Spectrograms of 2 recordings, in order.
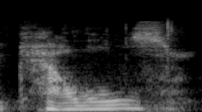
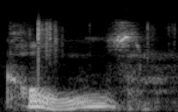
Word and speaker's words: Cowles: When I was a kid, it bugged me when everybody would say cowls cuz my name is C O W L E S and it's pronounced Kohl's.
